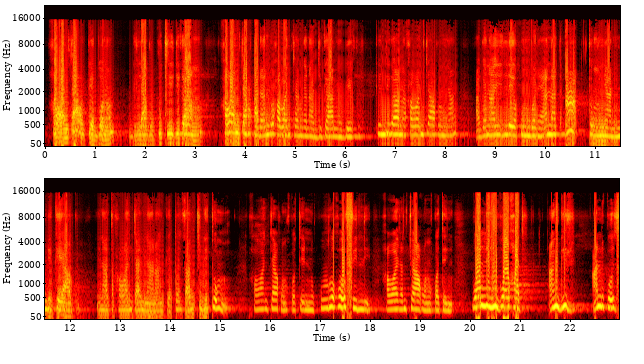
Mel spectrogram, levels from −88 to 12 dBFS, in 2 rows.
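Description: Integer overflow runs through the whole of this speech clip. The level is pushed about 9 dB past full scale, and instead of being limited, the loudest peaks wrap around to the opposite extreme of the sample range. Only a small fraction of samples, around half a percent, cross the limit, but each one jumps the full range in a single step. The result is violent, sharp cracks on the loudest syllables, much harsher than ordinary clipping. Buffer tearing is heard from 0.0 to 14.77 s as a steady robotic buzz at 100 Hz that sits on the speech and disappears in pauses. The write and read positions in the playback ring buffer have drifted until they cross inside each period. As a result, roughly 15 percent of every buffer is filled with audio from one lap earlier, about 20 ms old, spliced in with hard joins on both sides. A 100 Hz repetition points to a buffer period of 10 ms, and the roughly 20 ms age of the stale audio fits a ring of about two such periods.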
